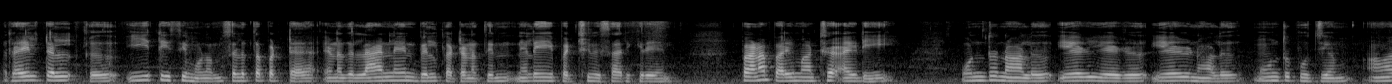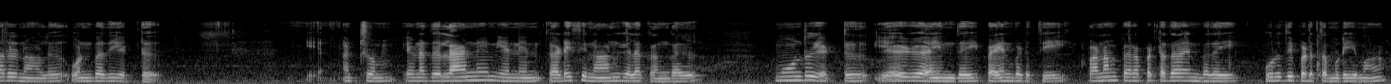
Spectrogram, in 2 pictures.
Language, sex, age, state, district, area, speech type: Tamil, female, 60+, Tamil Nadu, Thanjavur, urban, read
